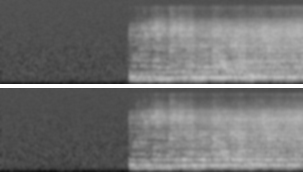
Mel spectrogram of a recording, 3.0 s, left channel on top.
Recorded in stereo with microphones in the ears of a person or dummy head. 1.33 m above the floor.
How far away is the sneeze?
No sneeze in this recording.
